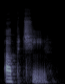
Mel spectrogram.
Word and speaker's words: UPchieve: remote learning and tutoring through programs like UP Achieve have afforded a way for students to recover credit lost, Rummel said. I'm sorry, I think that's pronounced UPchieve. UPchieve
